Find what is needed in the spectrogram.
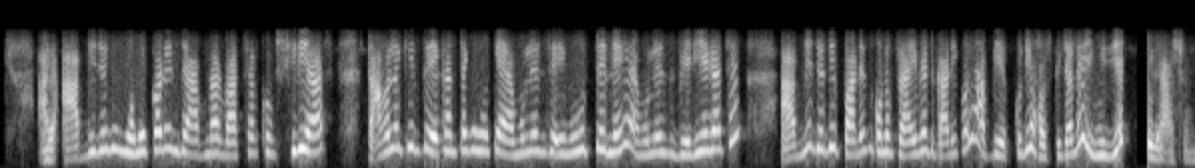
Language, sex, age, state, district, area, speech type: Bengali, female, 60+, West Bengal, North 24 Parganas, urban, conversation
